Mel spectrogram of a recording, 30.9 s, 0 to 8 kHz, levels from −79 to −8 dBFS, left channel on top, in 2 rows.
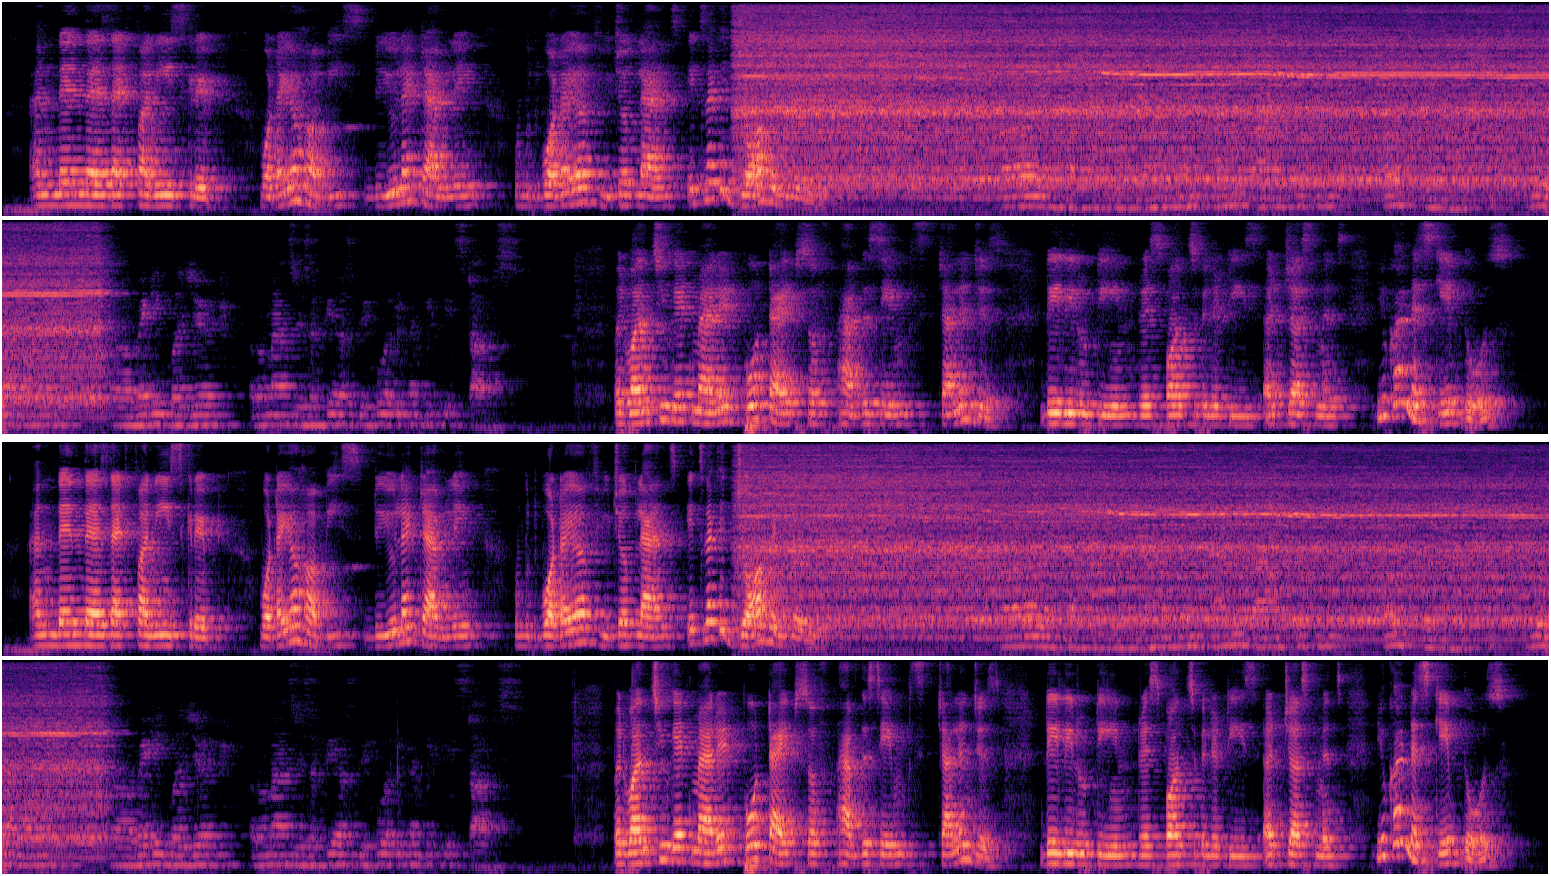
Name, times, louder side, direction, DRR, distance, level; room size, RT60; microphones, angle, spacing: voice 1, 0.3-2.2 2.6-4.7 5.1-8.3 21.6-24.6 24.8-30.5, right 2 dB, 60° right, 4 dB, 0.5 m, -24 dB
sound 1, 7.3-16.5, left 2 dB, 75° left, 1.6 m, -27 dB
voice 2, 9.9-13.4 13.8-14.8 15.2-16.0 16.5-20.6, left 1 dB, 15° left, -6 dB, 0.8 m, -37 dB
4.6 x 3.3 x 2.5 m, 0.71 s
head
